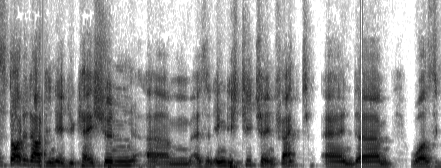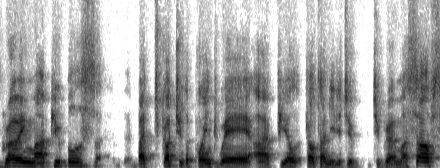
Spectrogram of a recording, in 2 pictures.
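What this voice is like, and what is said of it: South African accent. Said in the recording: “got a lovely South African accent”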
